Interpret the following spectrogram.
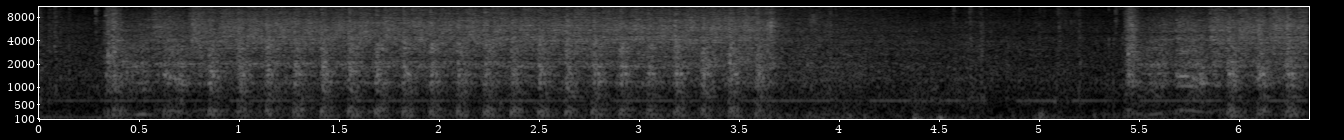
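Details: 1988 Porsche 944 with new fuel pressure regulator and DME temperature sensor, DME relay jumped, AFM unplugged: starter cranks in even pulses about four per second with pauses; never fires, crank no start.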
